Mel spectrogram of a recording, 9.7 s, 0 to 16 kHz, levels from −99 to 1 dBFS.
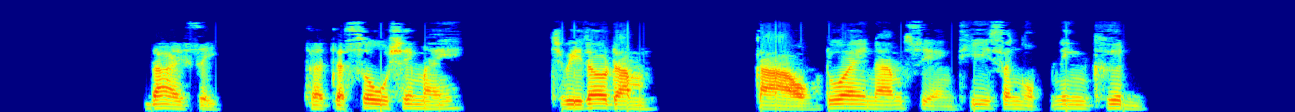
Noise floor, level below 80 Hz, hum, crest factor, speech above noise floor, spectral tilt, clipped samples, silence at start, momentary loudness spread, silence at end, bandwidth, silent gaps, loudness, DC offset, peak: under -90 dBFS; -58 dBFS; none; 20 dB; over 70 dB; -5 dB/octave; under 0.1%; 1.1 s; 14 LU; 1.15 s; 8 kHz; 1.66-2.27 s, 3.48-4.11 s, 4.94-5.66 s, 7.82-7.86 s; -20 LUFS; under 0.1%; -2 dBFS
